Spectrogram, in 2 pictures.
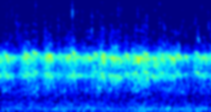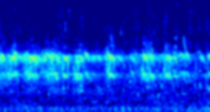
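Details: Carmine bee-eaters (Merops nubicus) at a riverside red sandy cliff nesting colony with burrows, excited and mobbing a boomslang near their nests: a dense, unbroken chatter of rolling, throaty mid-pitched notes from many birds at once.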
